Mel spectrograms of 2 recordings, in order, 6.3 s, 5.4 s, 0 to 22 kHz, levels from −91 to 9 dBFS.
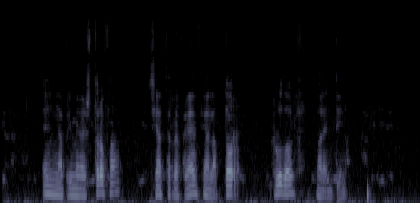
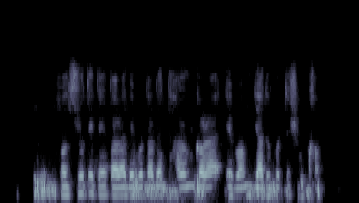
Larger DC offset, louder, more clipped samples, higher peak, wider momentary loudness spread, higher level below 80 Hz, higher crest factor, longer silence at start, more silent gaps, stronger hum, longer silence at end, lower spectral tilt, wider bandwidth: neither; second, -48 LUFS vs -34 LUFS; neither; second, -28 dBFS vs -14 dBFS; first, 17 LU vs 11 LU; second, -74 dBFS vs -62 dBFS; about the same, 20 dB vs 20 dB; second, 0.05 s vs 0.5 s; neither; neither; second, 0.25 s vs 0.55 s; about the same, -7.5 dB/octave vs -7.5 dB/octave; first, 16 kHz vs 7 kHz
